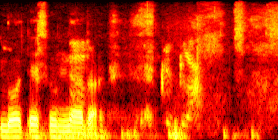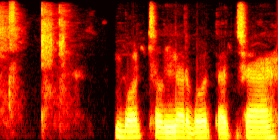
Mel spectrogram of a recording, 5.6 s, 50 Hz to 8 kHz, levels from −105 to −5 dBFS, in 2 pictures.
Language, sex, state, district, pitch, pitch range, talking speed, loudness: Hindi, male, Bihar, Saran, 115 Hz, 115-120 Hz, 75 wpm, -17 LUFS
